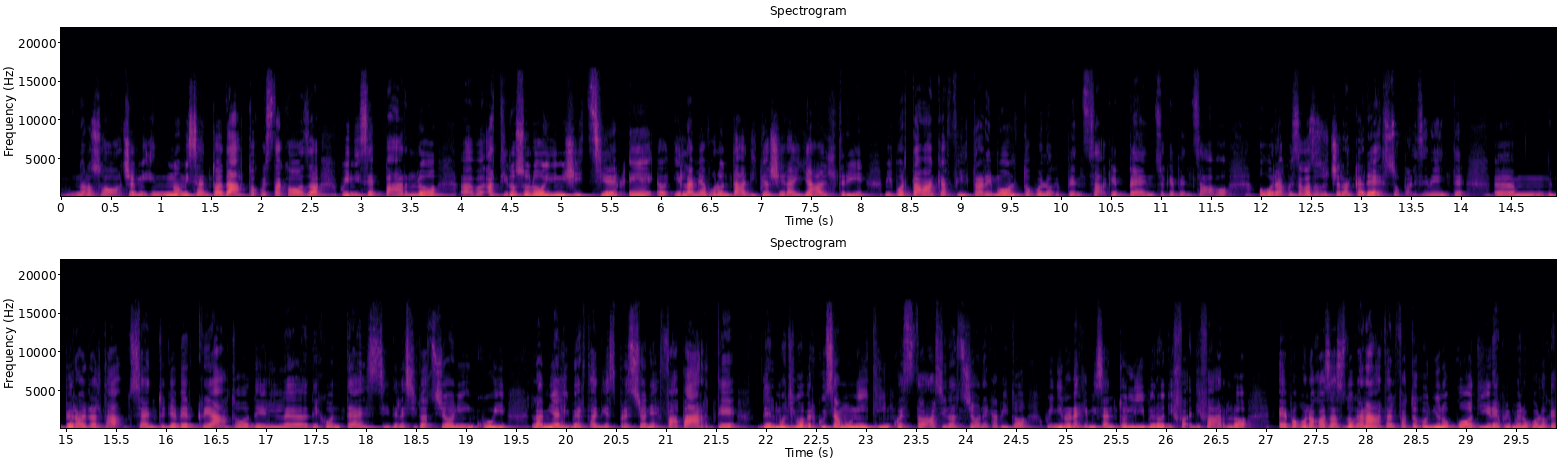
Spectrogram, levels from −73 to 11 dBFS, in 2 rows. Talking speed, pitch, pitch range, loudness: 210 wpm, 145 Hz, 130-160 Hz, -27 LUFS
